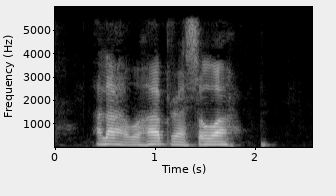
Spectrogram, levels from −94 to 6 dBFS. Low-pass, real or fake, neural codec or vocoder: 5.4 kHz; fake; codec, 16 kHz in and 24 kHz out, 1.1 kbps, FireRedTTS-2 codec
